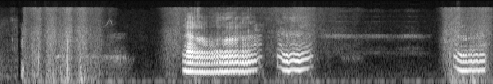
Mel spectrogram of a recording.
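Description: Puppies give drawn-out, nasal whines, each a steady tone that wavers slightly before fading.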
